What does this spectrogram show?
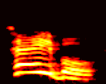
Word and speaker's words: table: that has two syllables if the word is a noun or an adjective please stress the first syllable for example table table has two syllables T and B is table a noun or an adjective table is a noun so according to that rule we should stress the first syllable which means the first part of table the TA should be said louder it should be said longer and clearer so if I want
